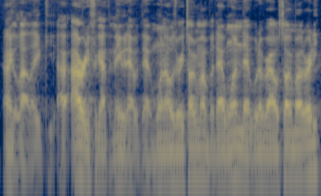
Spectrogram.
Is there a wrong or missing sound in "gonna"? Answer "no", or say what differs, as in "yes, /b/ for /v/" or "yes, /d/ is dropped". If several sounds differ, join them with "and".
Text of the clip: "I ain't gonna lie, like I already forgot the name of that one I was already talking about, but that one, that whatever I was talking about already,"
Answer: yes, /l/ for /n/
